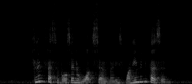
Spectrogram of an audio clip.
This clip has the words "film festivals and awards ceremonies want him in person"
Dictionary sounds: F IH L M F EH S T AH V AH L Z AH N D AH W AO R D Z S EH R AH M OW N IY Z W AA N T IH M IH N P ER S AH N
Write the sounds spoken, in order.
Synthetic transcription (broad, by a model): F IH L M F EH S T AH V AH L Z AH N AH W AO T S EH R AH M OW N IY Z W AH N IH M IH N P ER S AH N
